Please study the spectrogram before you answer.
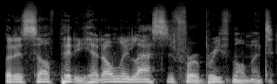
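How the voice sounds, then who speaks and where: A man's voice: lowish voice, fairly quick, a little mellow, no room sound. Man narrating a dramatic thriller audiobook, dry sound.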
